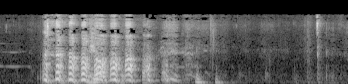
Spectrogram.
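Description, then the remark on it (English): A cat meows loudly and insistently up close, a rapid string of wavering, warbling meows lasting a couple of seconds before trailing off into faint rustling. “What's the matter, kitten?”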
